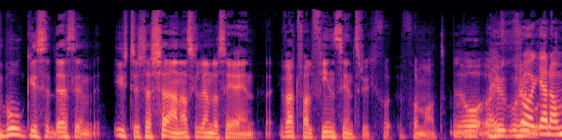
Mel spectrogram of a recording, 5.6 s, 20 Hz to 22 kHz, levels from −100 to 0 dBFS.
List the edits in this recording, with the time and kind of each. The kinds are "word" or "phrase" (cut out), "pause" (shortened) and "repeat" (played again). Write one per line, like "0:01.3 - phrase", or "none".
none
